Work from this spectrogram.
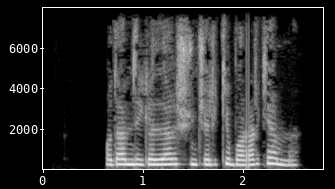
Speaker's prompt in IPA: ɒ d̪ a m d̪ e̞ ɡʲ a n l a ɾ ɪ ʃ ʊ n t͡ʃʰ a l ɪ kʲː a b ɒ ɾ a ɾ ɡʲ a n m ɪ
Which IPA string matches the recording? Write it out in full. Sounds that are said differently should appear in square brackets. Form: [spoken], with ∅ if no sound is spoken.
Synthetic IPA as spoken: ɒ d̪ a m d̪ e̞ ɡʲ a n l a ɾ ɪ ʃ ʊ n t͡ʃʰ a l ɪ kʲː a b ɒ ɾ a ɾ [kʲ] a n m ɪ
